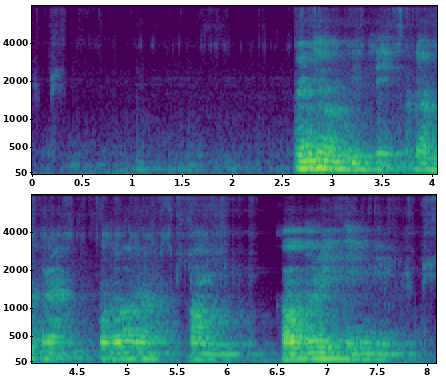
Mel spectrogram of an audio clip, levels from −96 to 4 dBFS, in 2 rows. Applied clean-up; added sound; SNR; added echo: neural separator model SepFormer DNS4.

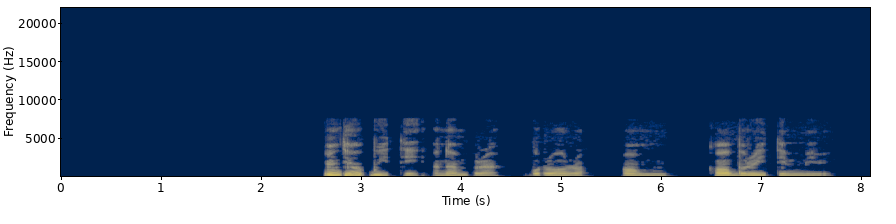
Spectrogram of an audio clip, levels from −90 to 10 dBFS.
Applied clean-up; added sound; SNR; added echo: none; none; none; none.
